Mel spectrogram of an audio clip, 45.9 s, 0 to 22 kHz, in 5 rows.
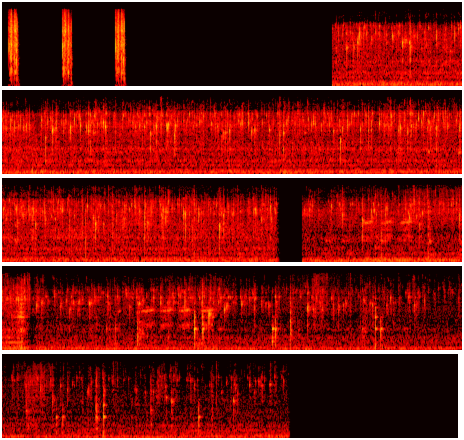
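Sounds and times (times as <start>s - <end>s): food sizzling in hot oil: 6.6s - 42.6s.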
